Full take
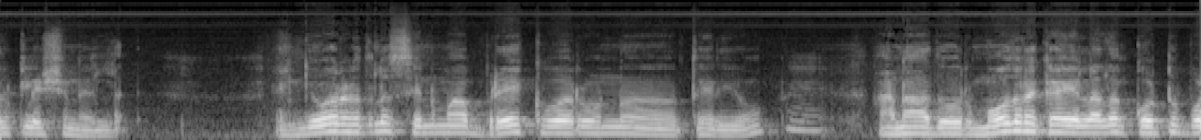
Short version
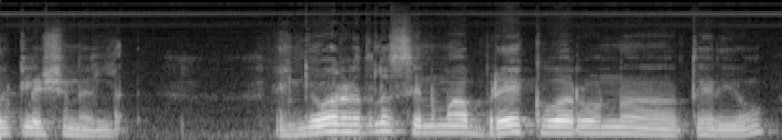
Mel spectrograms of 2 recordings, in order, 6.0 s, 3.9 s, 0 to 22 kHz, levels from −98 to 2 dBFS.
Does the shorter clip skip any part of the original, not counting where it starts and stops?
no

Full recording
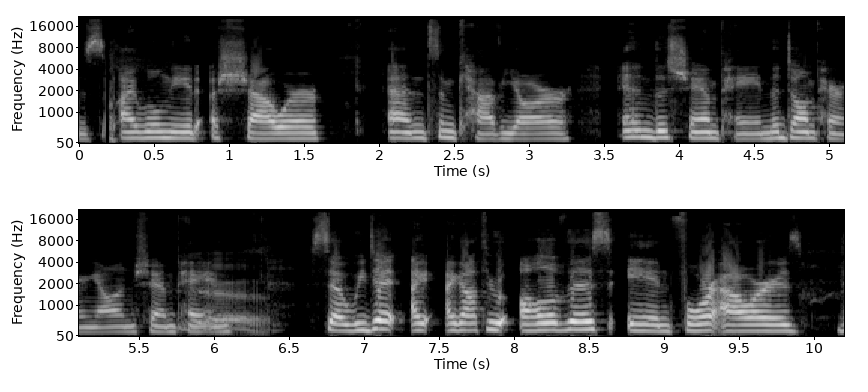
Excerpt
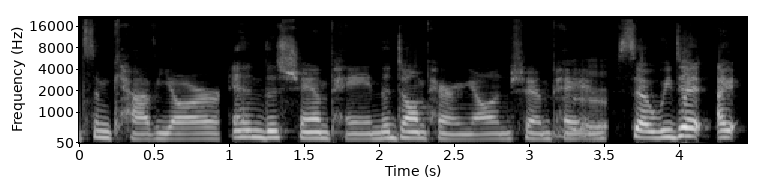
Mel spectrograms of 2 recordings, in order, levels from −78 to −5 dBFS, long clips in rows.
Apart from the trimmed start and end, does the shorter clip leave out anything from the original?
yes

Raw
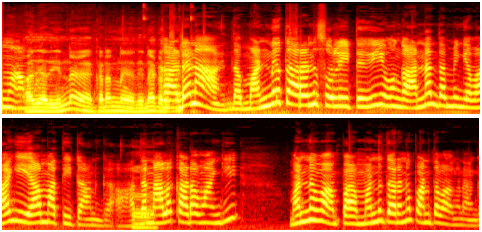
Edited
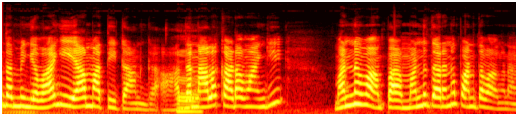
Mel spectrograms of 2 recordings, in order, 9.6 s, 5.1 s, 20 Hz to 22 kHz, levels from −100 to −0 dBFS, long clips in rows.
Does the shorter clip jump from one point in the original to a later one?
no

